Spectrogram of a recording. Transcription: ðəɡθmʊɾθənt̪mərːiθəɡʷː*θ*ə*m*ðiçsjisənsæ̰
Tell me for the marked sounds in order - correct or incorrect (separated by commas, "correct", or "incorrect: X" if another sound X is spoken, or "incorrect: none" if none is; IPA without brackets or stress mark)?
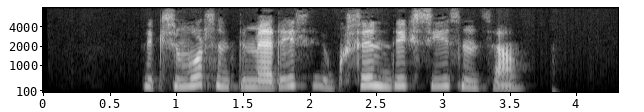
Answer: correct, incorrect: n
